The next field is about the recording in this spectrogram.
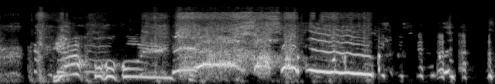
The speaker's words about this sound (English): You know, it is so fucking funny when Goofy yells.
